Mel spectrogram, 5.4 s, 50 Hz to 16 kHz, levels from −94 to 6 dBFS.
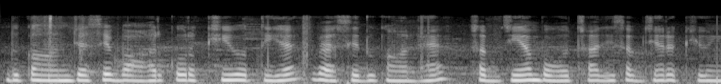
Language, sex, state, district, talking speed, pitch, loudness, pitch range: Hindi, female, Punjab, Pathankot, 175 wpm, 225 Hz, -15 LUFS, 220-235 Hz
